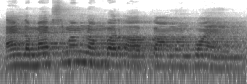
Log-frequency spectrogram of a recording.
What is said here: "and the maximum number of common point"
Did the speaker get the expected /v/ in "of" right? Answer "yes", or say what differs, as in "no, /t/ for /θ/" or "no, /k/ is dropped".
no, /p/ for /v/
